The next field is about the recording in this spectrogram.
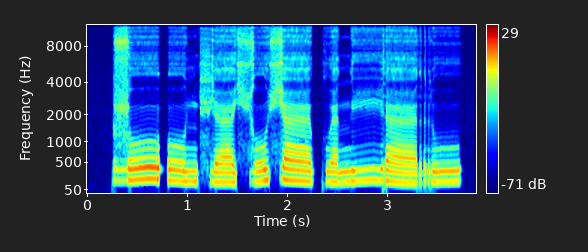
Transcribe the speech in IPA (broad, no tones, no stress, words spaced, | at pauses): ɮoːʔoːɲ fʲæːçoçæː kʷæniːɾæː ru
